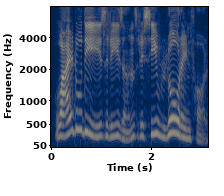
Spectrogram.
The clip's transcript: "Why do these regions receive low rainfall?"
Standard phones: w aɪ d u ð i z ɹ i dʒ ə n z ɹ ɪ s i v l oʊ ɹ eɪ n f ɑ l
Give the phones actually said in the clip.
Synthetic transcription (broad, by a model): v aɪ d u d i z ɹ i z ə n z ɹ ɪ s i v l oʊ ɹ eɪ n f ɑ l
